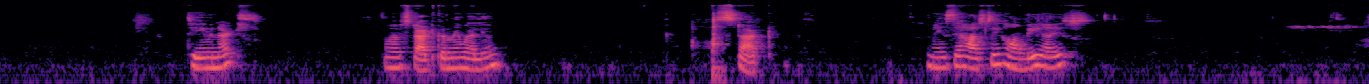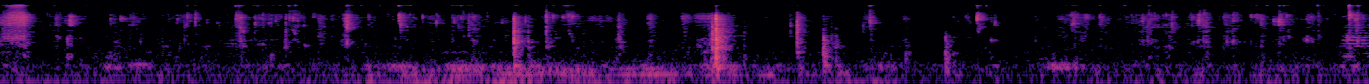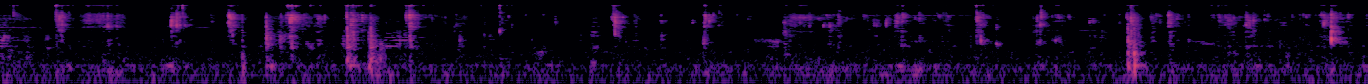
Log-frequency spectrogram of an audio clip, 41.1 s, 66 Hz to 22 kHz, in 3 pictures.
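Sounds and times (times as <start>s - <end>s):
wet chewing of food: 11.0s - 11.6s, 12.9s - 41.0s.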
